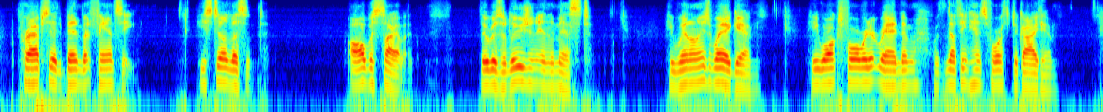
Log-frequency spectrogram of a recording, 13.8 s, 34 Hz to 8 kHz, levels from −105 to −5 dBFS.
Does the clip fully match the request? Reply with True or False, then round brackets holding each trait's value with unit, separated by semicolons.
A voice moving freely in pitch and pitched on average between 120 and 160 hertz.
False (2.4 semitones; 135 Hz)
